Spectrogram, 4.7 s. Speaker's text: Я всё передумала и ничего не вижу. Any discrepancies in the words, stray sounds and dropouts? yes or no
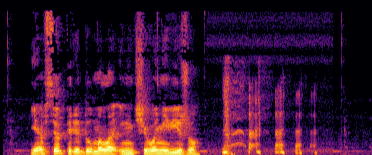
yes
